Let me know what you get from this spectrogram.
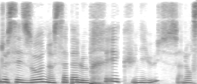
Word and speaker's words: précuneus: Comment ça s'écrit euh, le terme Alors P-R-E-C-U-N-E-U-S, e e précuneus.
